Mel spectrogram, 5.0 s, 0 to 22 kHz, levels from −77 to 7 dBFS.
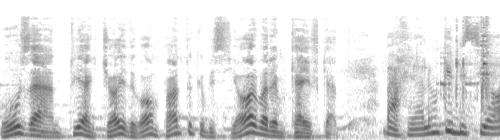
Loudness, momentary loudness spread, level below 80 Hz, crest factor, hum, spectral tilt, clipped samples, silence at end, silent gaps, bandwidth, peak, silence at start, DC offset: -28 LUFS; 10 LU; -64 dBFS; 18 dB; none; -5 dB/octave; under 0.1%; 0 s; none; 13.5 kHz; -10 dBFS; 0 s; under 0.1%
